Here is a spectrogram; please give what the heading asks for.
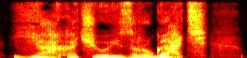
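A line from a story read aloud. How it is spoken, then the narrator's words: Muttered. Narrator (Russian): пробормотал Кириллов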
